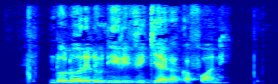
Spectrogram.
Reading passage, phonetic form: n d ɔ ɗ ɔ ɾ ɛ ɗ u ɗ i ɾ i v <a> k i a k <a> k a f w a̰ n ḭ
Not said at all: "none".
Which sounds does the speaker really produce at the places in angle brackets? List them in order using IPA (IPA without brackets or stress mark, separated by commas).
i, a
